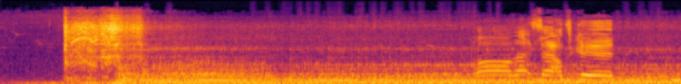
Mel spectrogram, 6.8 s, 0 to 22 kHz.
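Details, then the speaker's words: Turbo Chevy C10 V8 with new bigger 78mm turbo, first start on new stainless exhaust with flex pipe, single-chamber 3-inch Flowmaster and custom wide-mouth tip, fixing earlier leaks: deep steady even burble, no misses or ticks; normal idle. "oh dude that's freaking good then it sounds like a race truck does race truck why it is it is I mean it's not quiet but let it settle into a doddle"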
